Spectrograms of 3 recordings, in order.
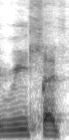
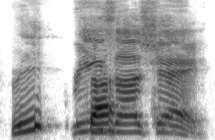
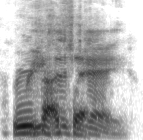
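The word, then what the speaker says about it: Risacher: I think it's gonna be Reset. I still can't pronounce it. Reza Shea. Reza Shea. Got it.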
